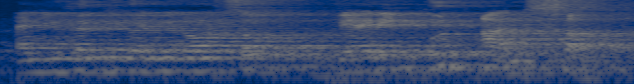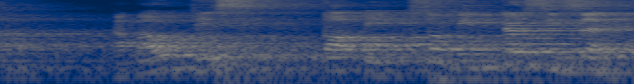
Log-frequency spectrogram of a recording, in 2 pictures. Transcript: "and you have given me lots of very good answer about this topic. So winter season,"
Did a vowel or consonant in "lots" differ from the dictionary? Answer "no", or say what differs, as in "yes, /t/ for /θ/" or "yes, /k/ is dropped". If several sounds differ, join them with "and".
yes, /n/ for /l/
